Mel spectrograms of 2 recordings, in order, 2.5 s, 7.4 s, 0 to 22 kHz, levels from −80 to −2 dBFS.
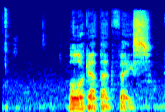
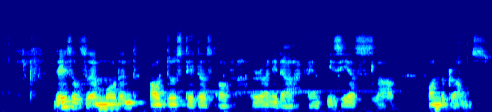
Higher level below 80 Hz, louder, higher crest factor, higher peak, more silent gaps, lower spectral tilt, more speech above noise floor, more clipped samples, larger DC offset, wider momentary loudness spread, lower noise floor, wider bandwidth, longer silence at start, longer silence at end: first, -46 dBFS vs -76 dBFS; first, -19 LUFS vs -36 LUFS; about the same, 20 dB vs 20 dB; first, -2 dBFS vs -16 dBFS; second, none vs 0.69-0.79 s; second, -3.5 dB/octave vs -6 dB/octave; first, 34 dB vs 20 dB; neither; neither; second, 9 LU vs 15 LU; about the same, -52 dBFS vs -55 dBFS; first, 16.5 kHz vs 7.8 kHz; second, 0.05 s vs 0.35 s; first, 0.25 s vs 0.1 s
